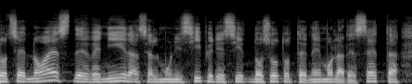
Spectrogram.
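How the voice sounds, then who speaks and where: A man talks fairly quickly in a mid-range pitch, his pitch varying in an ordinary way. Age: 60s. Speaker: NGO president. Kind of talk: radio interview. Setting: radio studio. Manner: halting, many fillers.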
